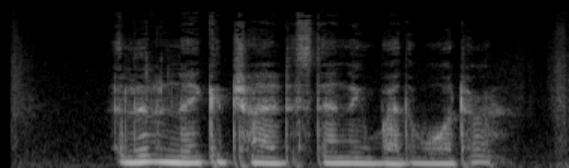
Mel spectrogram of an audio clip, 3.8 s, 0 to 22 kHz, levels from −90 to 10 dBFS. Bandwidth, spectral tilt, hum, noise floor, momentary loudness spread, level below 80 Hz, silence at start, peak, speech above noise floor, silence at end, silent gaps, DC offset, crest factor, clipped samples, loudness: 13.5 kHz; -6 dB/octave; none; -66 dBFS; 13 LU; -60 dBFS; 0.75 s; -16 dBFS; 36 dB; 0 s; none; under 0.1%; 16 dB; under 0.1%; -31 LUFS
